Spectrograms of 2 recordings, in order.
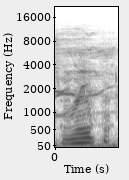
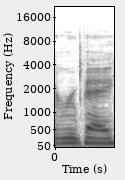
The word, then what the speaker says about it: Rupe: Nick Rupe, which it's pronounced Roop, but he says if you want to pronounce it Rupe, he don't mind.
